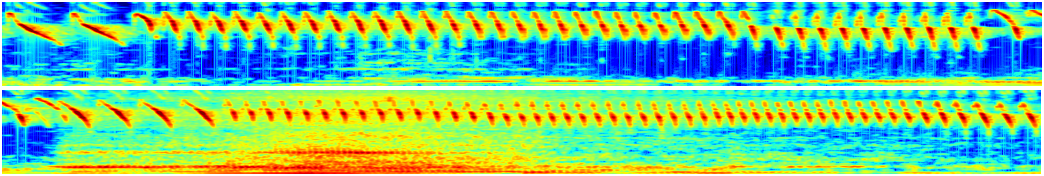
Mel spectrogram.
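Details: Canary in clear, nonstop song meant to coax silent canaries into singing: long even trills of quick repeated notes shifting in speed, with a soft rushing noise underneath midway.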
